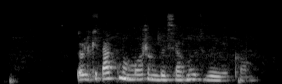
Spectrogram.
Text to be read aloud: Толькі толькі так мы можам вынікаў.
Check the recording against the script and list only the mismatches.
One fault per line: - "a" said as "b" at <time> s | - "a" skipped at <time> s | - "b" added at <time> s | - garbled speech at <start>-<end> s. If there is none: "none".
- "толькі" skipped at 1.0 s
- "дасягнуць" added at 1.7 s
